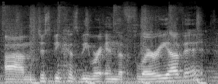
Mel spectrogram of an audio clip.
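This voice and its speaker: Upbeat interview host, mid-pitched, chatty with viewers, music behind. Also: fast. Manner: upbeat, addresses viewers as "you guys". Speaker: show host. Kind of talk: casual interview hosting. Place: podcast studio.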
